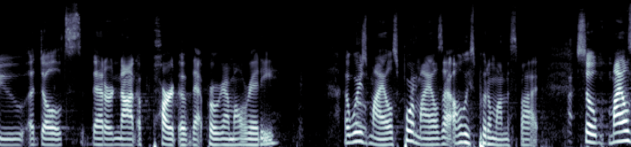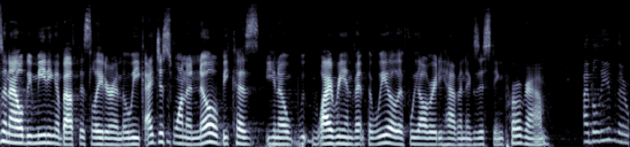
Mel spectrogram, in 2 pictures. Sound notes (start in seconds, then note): none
